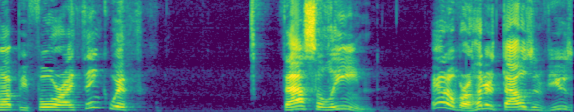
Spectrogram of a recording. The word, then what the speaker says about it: Vaseline: You know, like baseline, like a baseline in a song, Baseline. Well, Vaseline to me is baseline, but it's pronounced Vaseline.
